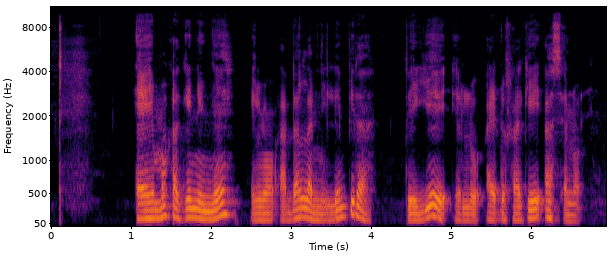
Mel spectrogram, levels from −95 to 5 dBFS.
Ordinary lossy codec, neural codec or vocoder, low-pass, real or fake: none; codec, 16 kHz in and 24 kHz out, 2.2 kbps, FireRedTTS-2 codec; 9.9 kHz; fake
